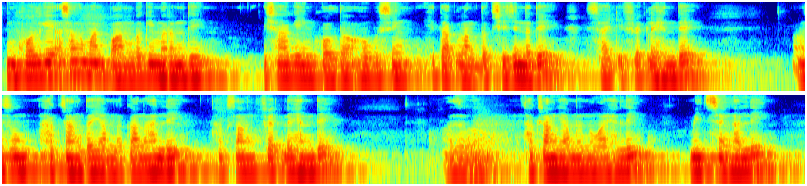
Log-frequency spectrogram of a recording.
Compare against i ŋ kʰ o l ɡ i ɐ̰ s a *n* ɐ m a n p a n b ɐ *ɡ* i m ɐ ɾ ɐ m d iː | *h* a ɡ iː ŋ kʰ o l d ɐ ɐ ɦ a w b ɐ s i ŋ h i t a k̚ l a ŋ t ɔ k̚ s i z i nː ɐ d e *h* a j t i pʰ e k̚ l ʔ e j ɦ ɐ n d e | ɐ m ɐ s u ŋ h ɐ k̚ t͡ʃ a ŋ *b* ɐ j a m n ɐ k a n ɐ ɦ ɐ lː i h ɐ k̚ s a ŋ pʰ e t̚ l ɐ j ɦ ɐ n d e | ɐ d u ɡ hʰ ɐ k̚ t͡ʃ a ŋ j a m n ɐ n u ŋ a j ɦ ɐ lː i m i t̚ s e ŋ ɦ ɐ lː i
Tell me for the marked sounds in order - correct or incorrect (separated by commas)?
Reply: incorrect, correct, incorrect, incorrect, incorrect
